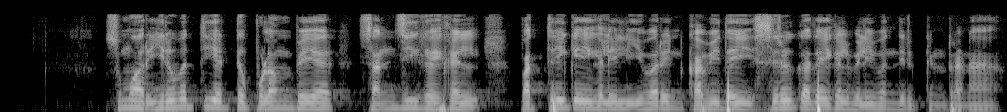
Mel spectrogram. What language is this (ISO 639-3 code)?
tam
